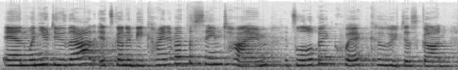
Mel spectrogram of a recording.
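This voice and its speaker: A young woman with a high, bright voice leads a children's dance class, explaining steps in an encouraging, upbeat way. Her voice rings with a long reverb, as if she is in a big, echoey room. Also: a little fast. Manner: upbeat, encouraging, counts and demonstrates moves. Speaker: dance teacher. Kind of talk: kids' dance lesson.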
